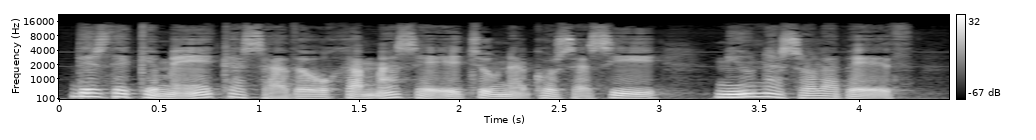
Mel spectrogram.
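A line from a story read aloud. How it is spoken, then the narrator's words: Apologetic tone. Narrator (Spanish): dijo en tono de disculpa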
